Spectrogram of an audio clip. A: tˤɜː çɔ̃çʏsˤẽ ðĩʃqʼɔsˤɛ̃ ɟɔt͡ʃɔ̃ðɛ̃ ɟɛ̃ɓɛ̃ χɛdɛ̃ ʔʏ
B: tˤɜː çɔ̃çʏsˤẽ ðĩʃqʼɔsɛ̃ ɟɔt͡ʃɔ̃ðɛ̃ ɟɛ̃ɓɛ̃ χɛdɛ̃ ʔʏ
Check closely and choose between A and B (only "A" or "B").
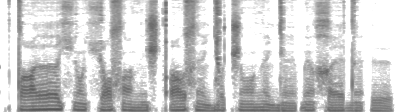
B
